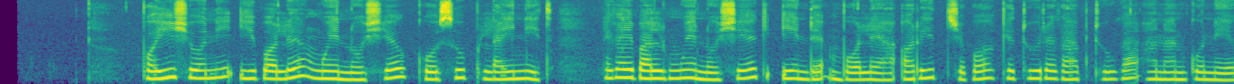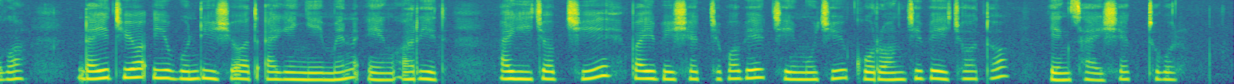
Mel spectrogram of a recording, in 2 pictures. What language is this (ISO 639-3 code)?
kln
